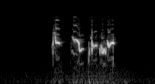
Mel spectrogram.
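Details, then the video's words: An Iraqi bulbul gives a raw Mandalawi song for teaching fledglings, a single compact phrase of four or five liquid, slurred notes swooping up and down, delivered in under a second. "تغريد بلبل عراقي خام مندلاوي راقي ساعة كاملة التعليم افراخ البلابل"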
